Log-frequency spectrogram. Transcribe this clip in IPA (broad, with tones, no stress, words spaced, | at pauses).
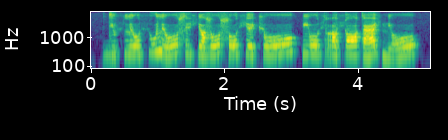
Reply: dʲu˧ç lʲo˧ çu˧˥lʲoː˩˥si˧ç ɾʲɒ˧zo˧˥so˧˥ çe˧t͡ʃoː˧˥ | joː˧çrɒ˧çɒː˧tæː˩˥ç nʲo˩˥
